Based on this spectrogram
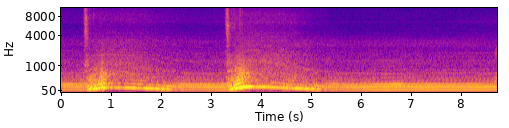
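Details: Nissan 350Z VQ35DE after replacing idler pulleys and belts with idler pulley delete, fixing belt squeal: cranks, catches, two quick revs, then steady even idle with no belt squeal or chirp; normal start and idle.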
